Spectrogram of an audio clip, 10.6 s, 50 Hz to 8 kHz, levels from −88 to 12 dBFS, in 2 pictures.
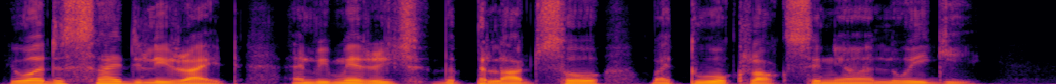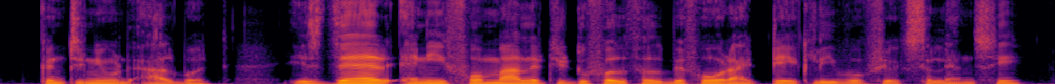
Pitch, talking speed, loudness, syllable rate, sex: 105 Hz, 170 wpm, -19 LUFS, 6.1 syllables/s, male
